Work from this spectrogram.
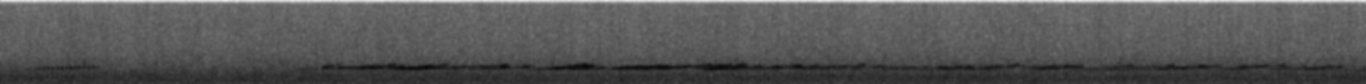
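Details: Frogs by a river in a pristine, moss-covered forest: a continuous high trilling chorus, pulsing and wavering in pitch, drops out briefly near the start then runs steadily on, over a constant rushing river.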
